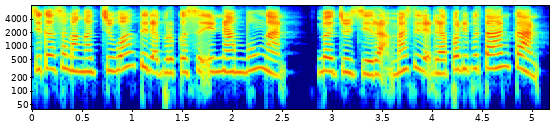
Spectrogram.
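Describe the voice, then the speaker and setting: A woman reading a fantasy story aloud as narrator, in an even, read-aloud delivery. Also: sits high, fairly quick, dry recording. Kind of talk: scripted narration.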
